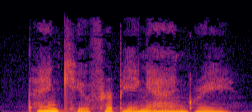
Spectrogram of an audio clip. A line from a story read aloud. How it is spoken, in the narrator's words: she murmurs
